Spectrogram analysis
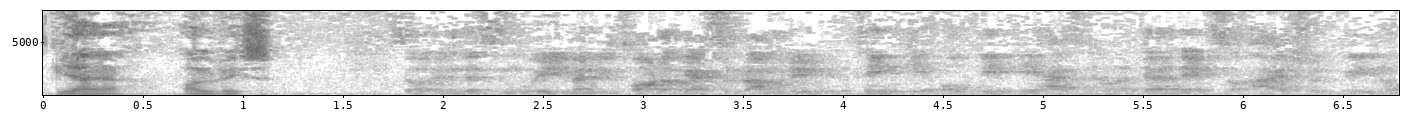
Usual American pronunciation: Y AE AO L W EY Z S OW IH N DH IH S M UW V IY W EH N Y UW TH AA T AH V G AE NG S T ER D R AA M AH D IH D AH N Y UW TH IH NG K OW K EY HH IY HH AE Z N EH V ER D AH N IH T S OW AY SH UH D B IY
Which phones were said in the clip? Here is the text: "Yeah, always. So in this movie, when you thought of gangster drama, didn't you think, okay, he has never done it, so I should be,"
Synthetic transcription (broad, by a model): Y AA AO L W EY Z S OW IH N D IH S M UW V IY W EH N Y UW T AA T AH V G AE S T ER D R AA AH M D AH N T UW T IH NG K OW K EY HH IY HH AE Z N EH V ER D AH N IH T S OW AY SH UH D B IY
